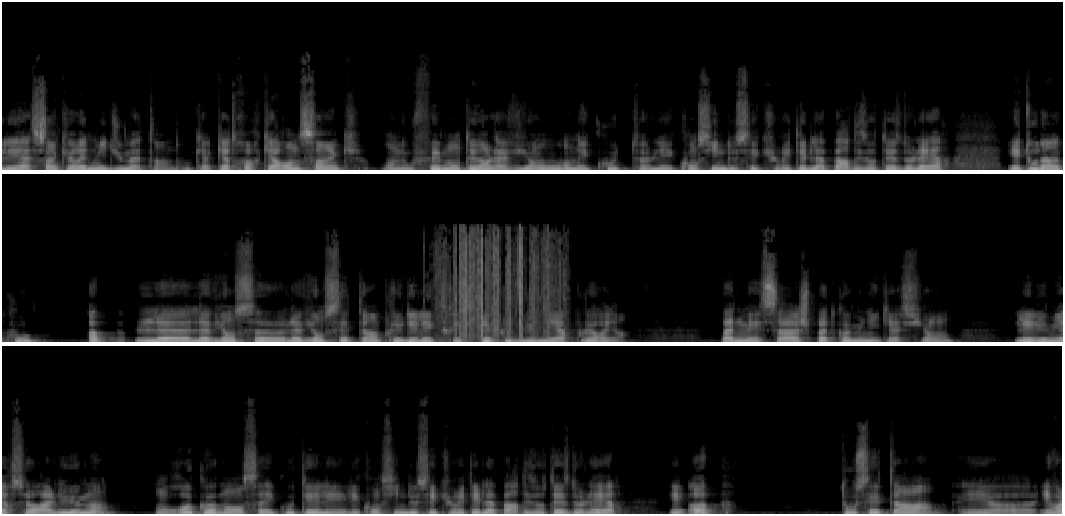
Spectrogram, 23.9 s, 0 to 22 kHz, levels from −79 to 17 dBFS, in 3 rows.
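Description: From 11.13 to 12.22 s, just after "hop l'avion s'éteint plus" and before "plus rien", a dense, uneven scratching rustle sits roughly 10 dB under the speech. This cable scratch noise is likely a worn cable or connector shifting, its contact resistance jumping rapidly.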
